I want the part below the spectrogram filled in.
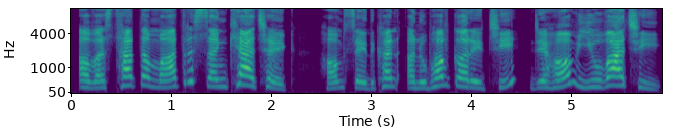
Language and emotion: Maithili, happy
